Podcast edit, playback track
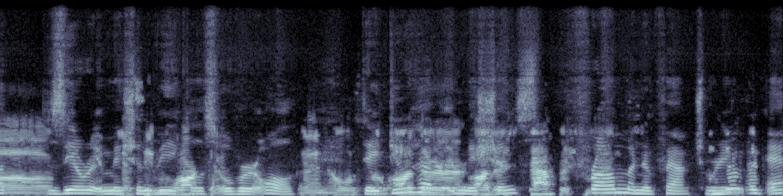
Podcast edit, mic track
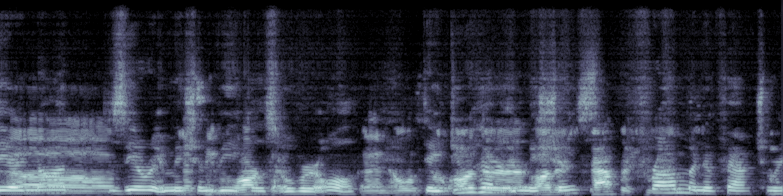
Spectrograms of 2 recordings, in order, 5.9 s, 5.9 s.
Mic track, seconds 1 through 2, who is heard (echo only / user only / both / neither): echo only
